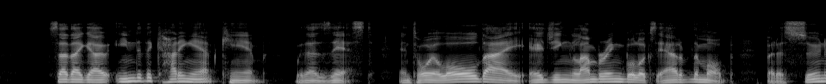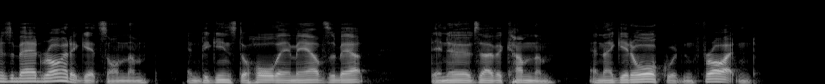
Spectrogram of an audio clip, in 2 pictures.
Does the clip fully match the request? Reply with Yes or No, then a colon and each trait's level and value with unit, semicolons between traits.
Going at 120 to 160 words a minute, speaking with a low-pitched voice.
No: average, 180 wpm; low, 100 Hz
